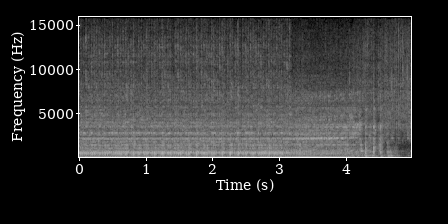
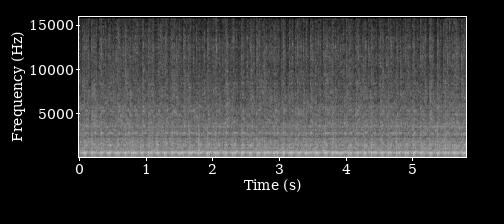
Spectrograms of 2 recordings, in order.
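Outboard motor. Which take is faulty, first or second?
first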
